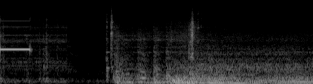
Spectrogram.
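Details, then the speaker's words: 2007 Toyota Corolla after electrical repair (suspected alternator, blown fuse, previously dead instrument cluster); short chime, brief crank, catches right away into low steady idle; starts easily, normal start, later charging 14.13 V. "starts right up. Idling really low there. That seems good. All my accessories are working. The car is running. Started easily."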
